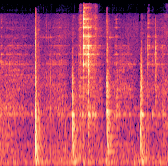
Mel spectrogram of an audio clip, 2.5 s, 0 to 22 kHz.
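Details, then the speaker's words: BMW Z3 rear wheel spun by hand during diff check: sharp scraping knock about twice a second, once per revolution, something hitting the corroded brake backplate; suspected cause of mysterious rear squeak, diff itself fine. "oh hello that's something hitting that back plate isn't it yeah that sounds"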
